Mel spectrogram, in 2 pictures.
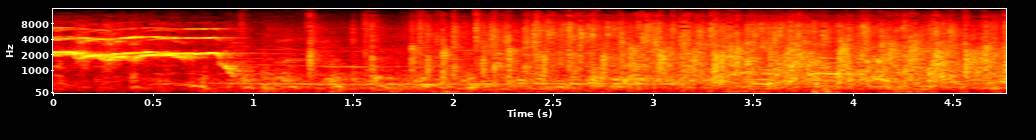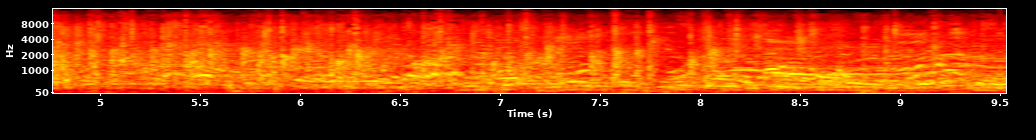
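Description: An audience of children and adults chatters.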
